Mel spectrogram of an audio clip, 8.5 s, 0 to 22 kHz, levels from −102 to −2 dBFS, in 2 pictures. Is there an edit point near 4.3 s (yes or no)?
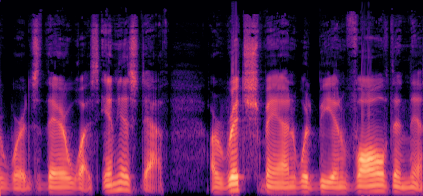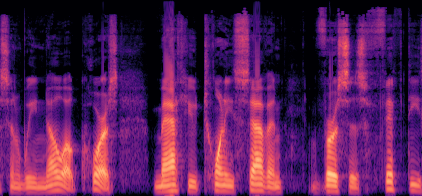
no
